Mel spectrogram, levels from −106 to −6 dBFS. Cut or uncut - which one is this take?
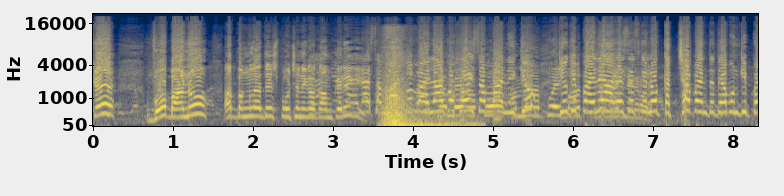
cut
